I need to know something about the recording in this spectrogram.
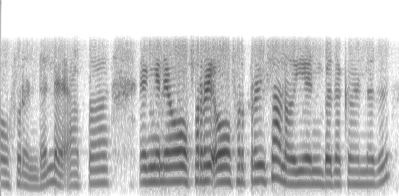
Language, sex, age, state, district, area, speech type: Malayalam, female, 30-45, Kerala, Malappuram, rural, conversation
